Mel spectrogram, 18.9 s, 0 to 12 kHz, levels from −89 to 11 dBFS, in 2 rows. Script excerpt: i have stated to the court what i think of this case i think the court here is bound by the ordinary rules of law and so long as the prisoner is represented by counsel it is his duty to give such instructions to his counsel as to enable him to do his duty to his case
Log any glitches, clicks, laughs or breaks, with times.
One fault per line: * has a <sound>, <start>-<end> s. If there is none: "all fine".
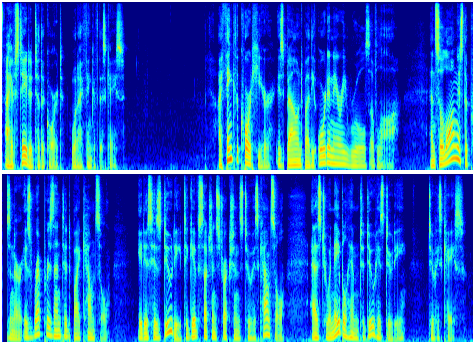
* has a dropout, 9.4-9.5 s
